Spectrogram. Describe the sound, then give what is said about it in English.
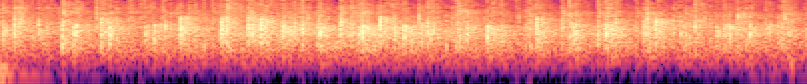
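Sustained hand clapping from a small group for Jordan Turpin, a dense patter of many quick claps running steadily for several seconds at moderate loudness with no voices on top. “Jordan Turpin, you're getting the big clap.”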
